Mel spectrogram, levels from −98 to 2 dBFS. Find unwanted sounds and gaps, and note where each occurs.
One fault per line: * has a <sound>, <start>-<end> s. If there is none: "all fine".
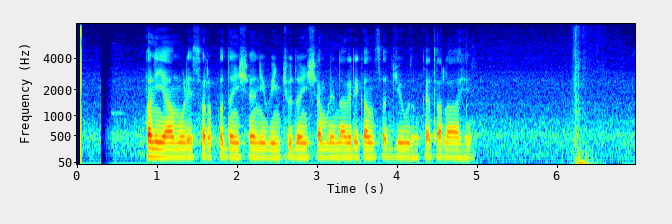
* has a whoosh, 6.2-6.6 s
